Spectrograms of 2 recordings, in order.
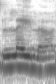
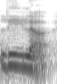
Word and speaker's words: Layla: The correct pronunciation is Layla, not Leela.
